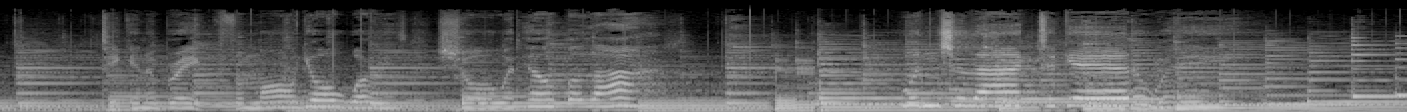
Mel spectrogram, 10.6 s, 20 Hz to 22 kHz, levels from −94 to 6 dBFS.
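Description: From 0.12 s to 10.49 s, word clock ticks run through the sound. The receiving clock is not locked to the sender's and drifts by roughly 200 ppm. About ten times a second, one sample slips. Around a hundred steady ticks result.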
